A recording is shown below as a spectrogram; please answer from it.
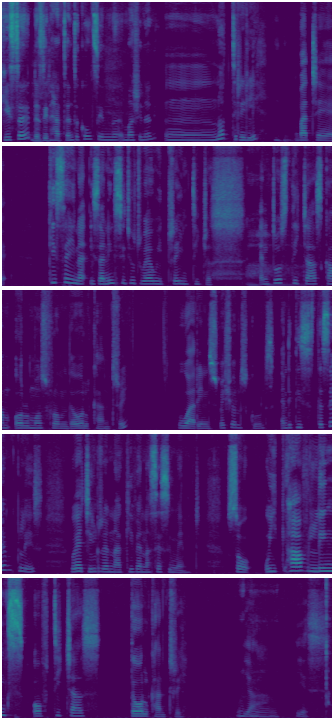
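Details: Adult woman speaking; fluent speech.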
